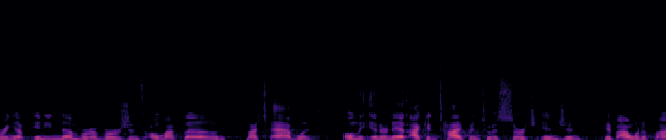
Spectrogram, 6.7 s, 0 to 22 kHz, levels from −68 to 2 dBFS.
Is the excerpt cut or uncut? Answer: uncut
